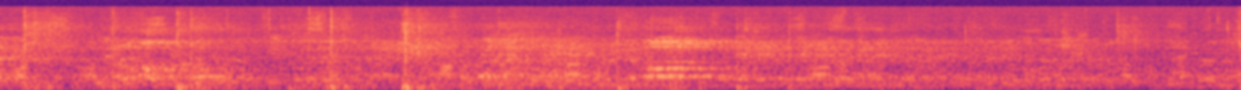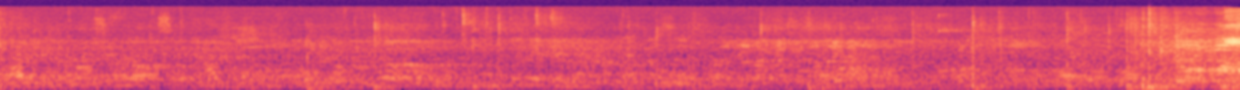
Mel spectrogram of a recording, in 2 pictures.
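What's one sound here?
A ball is kicked with sharp thuds in a large echoing hall.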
